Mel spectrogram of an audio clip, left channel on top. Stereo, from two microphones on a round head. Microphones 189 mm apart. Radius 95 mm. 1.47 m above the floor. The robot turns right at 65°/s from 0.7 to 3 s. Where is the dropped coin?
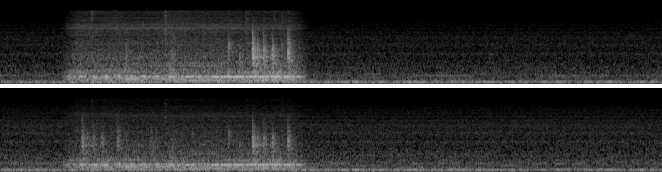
No dropped coin in this recording.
